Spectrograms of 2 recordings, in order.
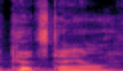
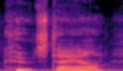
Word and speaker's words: Kutztown: Um, I go, if y'all watch any kind of antique radio restoration, you probably know about the Cutstown. That's supposed to be pronounced Cootstown, but I call it Cutstown.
